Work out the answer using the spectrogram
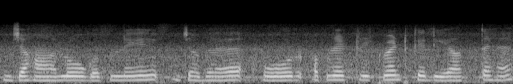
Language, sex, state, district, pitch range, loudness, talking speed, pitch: Hindi, female, Haryana, Jhajjar, 185-200 Hz, -15 LUFS, 130 wpm, 190 Hz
